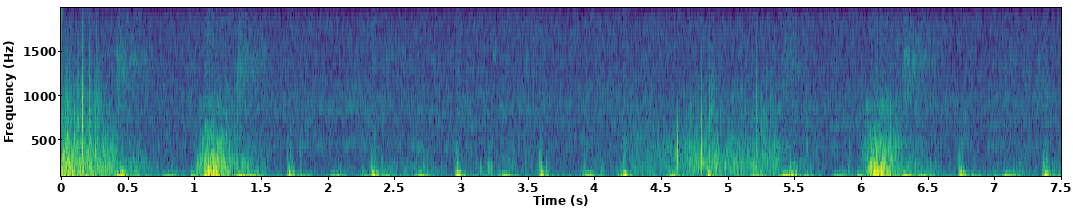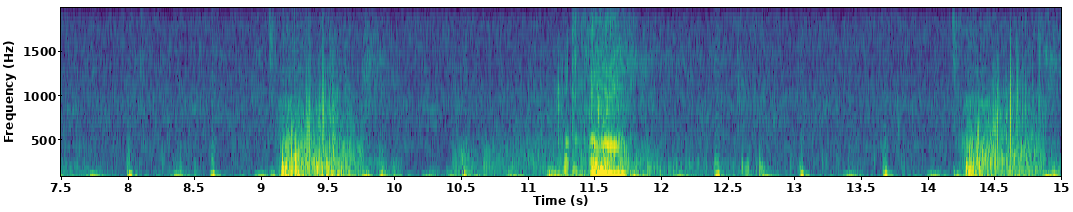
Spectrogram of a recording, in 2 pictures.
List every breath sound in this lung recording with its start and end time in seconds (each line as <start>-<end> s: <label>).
0.00-0.72 s: inhalation
0.00-0.72 s: crackles
0.95-1.55 s: exhalation
0.95-1.55 s: crackles
4.48-5.67 s: inhalation
4.48-5.67 s: crackles
5.98-6.64 s: exhalation
5.98-6.64 s: crackles
9.10-10.11 s: inhalation
9.10-10.11 s: crackles
11.14-12.00 s: exhalation
11.45-11.86 s: wheeze
14.29-15.00 s: inhalation
14.29-15.00 s: crackles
